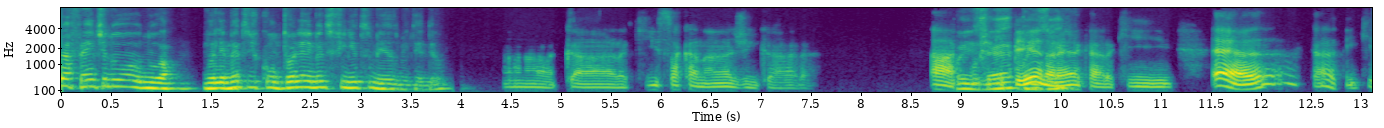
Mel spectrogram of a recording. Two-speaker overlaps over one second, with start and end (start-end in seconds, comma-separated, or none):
8.9-10.1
